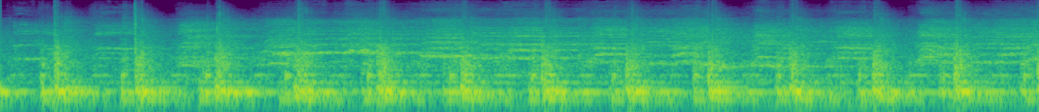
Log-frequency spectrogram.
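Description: Group of men singing a round dance song in unison while beating hand drums together, a steady drumbeat under the voices.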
